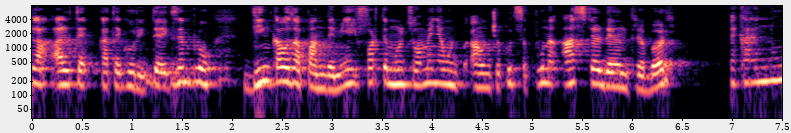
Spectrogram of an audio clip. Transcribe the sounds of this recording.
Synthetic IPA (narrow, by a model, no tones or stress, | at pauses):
la̰ʔa̰lt̪e̞kat̪e̞ɡo̞ɾijd̪e̞ːɡze̞mplud̪iŋkauzapand̪e̞mije̞jfoart̪e̞mult̪sʲwame̞nʲawawɨnt͡ʃe̞put̪səpunəʔast̪fe̞ld̪e̞ɨnt̪ɾe̞bərʲ | pe̞kaɾe̞nu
